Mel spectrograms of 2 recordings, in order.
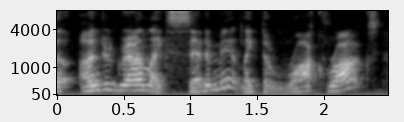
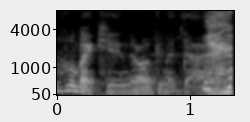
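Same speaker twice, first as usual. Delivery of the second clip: secretive half-whisper under the breath; 9 semitones lower, 7 dB quieter than usual. Retelling a scene where Levi secretly talks to himself: half-whispering as Levi. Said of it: "he just whispers to himself".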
